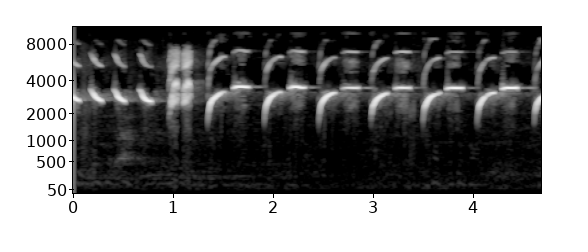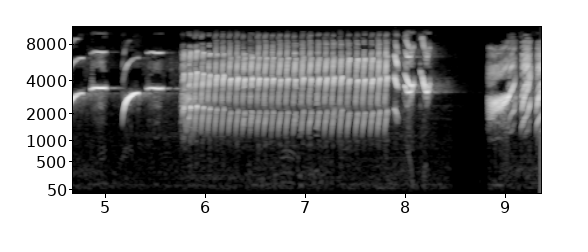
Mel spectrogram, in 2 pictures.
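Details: Starling singing a rolling song, meant as a training recording: repeated rising whistled notes about three per second, then a fast harsh buzzing trill and loud bursts at the end.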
